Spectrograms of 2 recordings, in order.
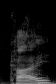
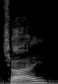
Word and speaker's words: Chai: 6-in Chai guitar replica, Kai. Chai. Kai, it's spelled Chai. We're going with Chai.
